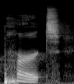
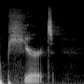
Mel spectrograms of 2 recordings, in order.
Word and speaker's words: Peart: That's how you pronounce his name. It's not Pert, it's Neil Peart.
